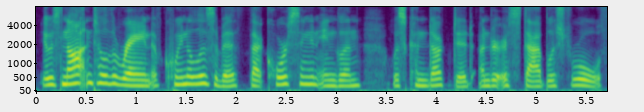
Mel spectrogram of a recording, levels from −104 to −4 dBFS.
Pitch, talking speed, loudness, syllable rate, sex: 225 Hz, 190 wpm, -18 LUFS, 5.8 syllables/s, female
